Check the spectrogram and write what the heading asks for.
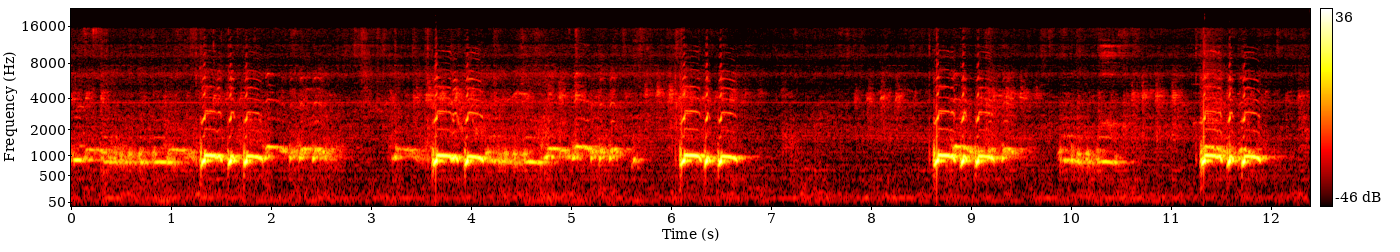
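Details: Persistent zebra dove song in the deep KONG style, five phrases of husky cooing with strong stressed notes, each repeated every two to three seconds.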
